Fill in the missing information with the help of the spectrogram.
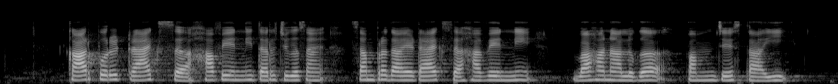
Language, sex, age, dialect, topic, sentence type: Telugu, female, 18-24, Southern, banking, statement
